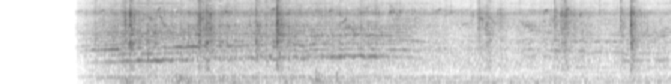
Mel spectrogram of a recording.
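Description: Electric motor of a solar-powered reverse trike whining as it pulls away, the whine dropping slightly in pitch and fading after a couple of seconds. Footsteps on the concrete sidewalk click about twice a second.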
